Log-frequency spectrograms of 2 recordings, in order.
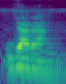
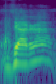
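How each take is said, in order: First: The word ends with a final ng sound. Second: The word ends without a final ng sound. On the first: This is how Manggarai people say it. "orang Manggarai bilang" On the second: This is how Bima people say it. "Kalau orang Bima bilang"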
